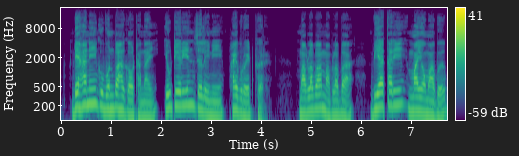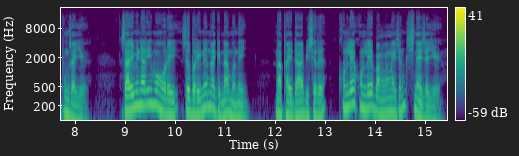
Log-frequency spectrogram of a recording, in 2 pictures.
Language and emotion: Bodo, neutral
